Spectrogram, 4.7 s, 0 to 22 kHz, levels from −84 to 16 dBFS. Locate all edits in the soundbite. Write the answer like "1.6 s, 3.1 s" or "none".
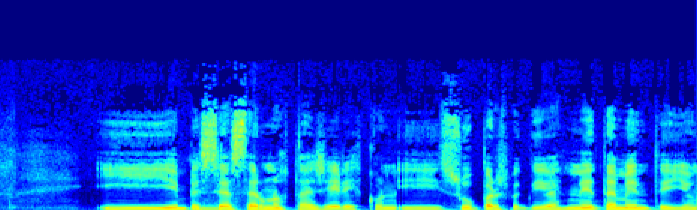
2.6 s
